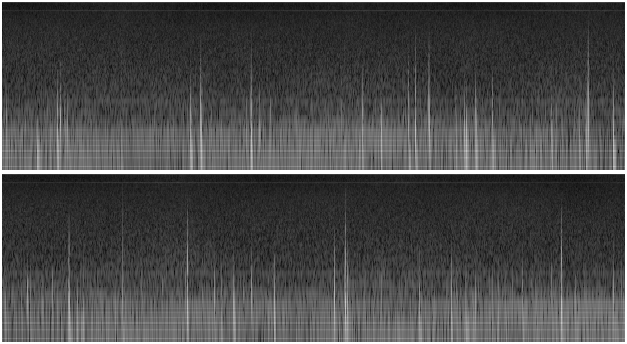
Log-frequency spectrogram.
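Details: Teaching recording of fasciculation potentials on needle EMG: irregular, scattered sharp pops over a steady low hum. These are seen in normal muscle and in anterior horn cell disease, cervical spondylotic myelopathy, radiculopathy and demyelinating neuropathy.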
